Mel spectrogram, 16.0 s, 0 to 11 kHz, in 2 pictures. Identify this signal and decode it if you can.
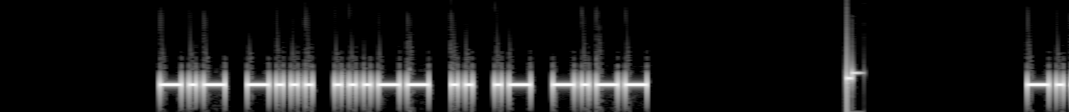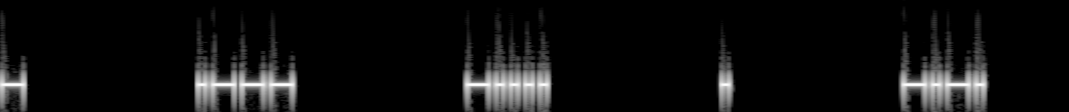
Morse code, heard as a keyed tone, about 22 wpm, spaced as for 10 wpm, 700 Hz. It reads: KB3IAY KJ6EC
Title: USA Call Signs - 6 Characters - 8x Character Spacing - 22wpm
